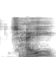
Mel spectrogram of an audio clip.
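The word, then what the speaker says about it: 嘉義: 강민경 7월 13일 자이 과학 단지 이게 그 GS 건설의 자이 아파트하고 발음이 똑같네요.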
